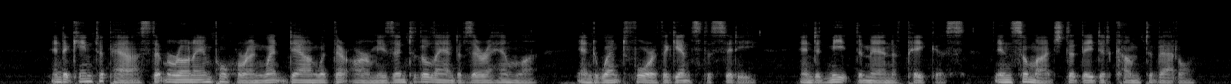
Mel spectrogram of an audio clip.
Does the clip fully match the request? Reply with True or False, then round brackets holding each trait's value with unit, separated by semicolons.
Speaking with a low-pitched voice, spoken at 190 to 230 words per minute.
True (90 Hz; 195 wpm)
